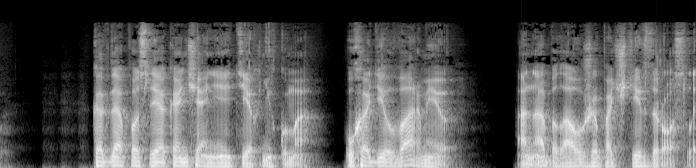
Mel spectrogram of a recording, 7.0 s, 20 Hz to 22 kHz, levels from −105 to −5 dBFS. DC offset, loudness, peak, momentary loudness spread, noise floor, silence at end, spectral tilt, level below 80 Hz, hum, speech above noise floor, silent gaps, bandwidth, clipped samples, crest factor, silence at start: under 0.1%; -17 LUFS; 0 dBFS; 6 LU; -65 dBFS; 0 s; -5.5 dB/octave; -28 dBFS; none; 49 dB; 5.01-5.13 s; 13 kHz; under 0.1%; 18 dB; 0.95 s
